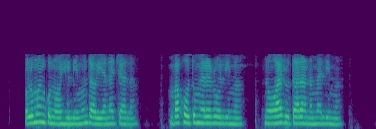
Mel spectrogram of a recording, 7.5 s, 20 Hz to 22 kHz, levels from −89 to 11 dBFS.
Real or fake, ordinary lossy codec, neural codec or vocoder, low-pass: real; AAC, 16 kbps; none; 7.2 kHz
